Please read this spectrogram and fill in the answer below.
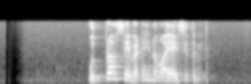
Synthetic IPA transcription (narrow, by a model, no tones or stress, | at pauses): ut̪̚praːseːʋæʈɐɦenɐʋaːjajsit̪ɐmḭ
